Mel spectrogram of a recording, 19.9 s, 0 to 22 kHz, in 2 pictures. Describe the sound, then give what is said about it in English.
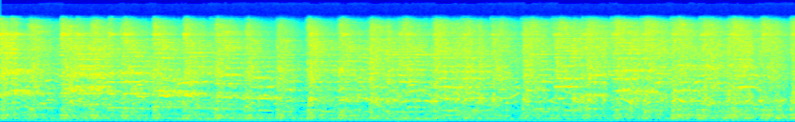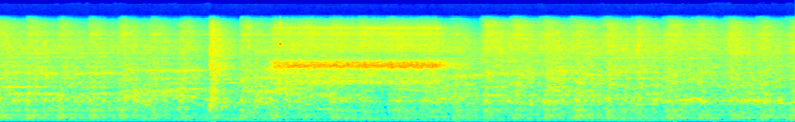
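A packed high school basketball arena roars continuously as the crowd chants "Hail Bad Axe" and "USA" in a steady rhythm, loud, with no commentary over it, during USA's last timeout with Bad Axe leading 53-49 and 27.9 seconds left. “And we're just going to let you listen to this crowd for the next 15 seconds.”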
